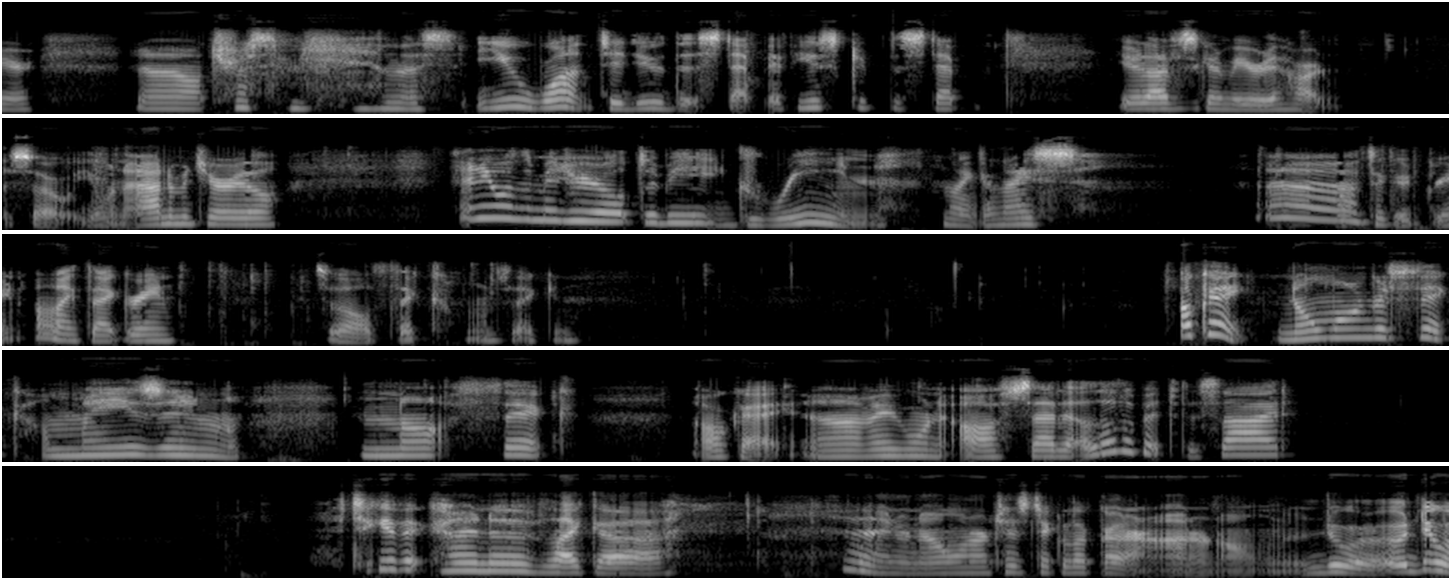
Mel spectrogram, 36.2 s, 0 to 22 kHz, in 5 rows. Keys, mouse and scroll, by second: 1.1 click, 2.0-2.4 scroll down 3, 2.4-3.5 middle drag, 3.5 click, 7.8-9.0 drag, 14.0 click, 14.4-14.9 middle drag, 14.9-15.3 scroll down 1, 15.3 click, 15.7-16.8 middle drag, 16.8-18.3 drag, 20.7 scroll down 10, 21.0-21.9 middle drag, 21.9-22.9 scroll up 14, 23.4-23.8 scroll down 7, 23.8 click, 24.5-25.5 middle drag, 25.5 click, 26.3 click, 27.3 click, 31.6-32.3 middle drag, 32.3-32.7 scroll down 1, 32.7-33.5 middle drag, 33.6-34.1 scroll up 6, 34.2-35.9 middle drag, 35.9-36.1 drag.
